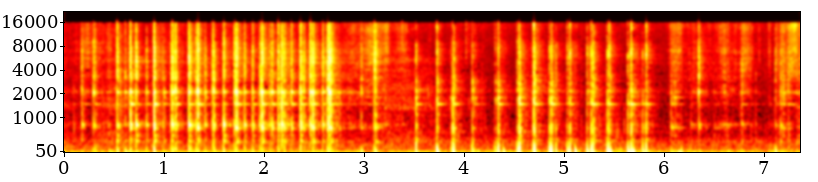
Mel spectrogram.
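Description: Fingertips rapidly tap and handle an apparently empty, medium, hollow stainless steel travel mug with a black plastic handle, held in one hand near the mic. The first few seconds are a dense run of quick taps with a bright metallic tone near 1.5 kHz. Sparser, drier taps and handling noises follow, each dying away almost instantly.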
